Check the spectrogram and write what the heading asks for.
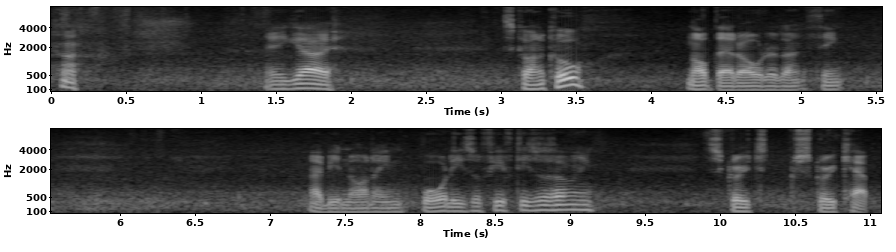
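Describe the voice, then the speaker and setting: A man with a low, dark voice speaks a little slowly but animatedly, pausing often. He is a hobby metal detecting vlogger giving a laid-back, understated commentary on a beach, half to himself while searching, amid clear outdoor background noise.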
